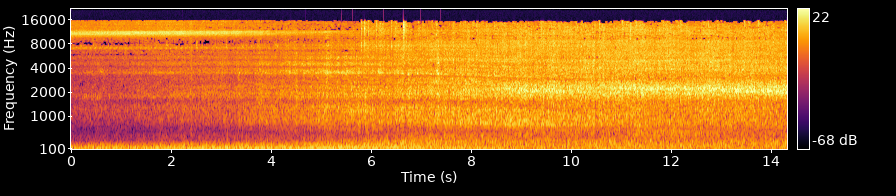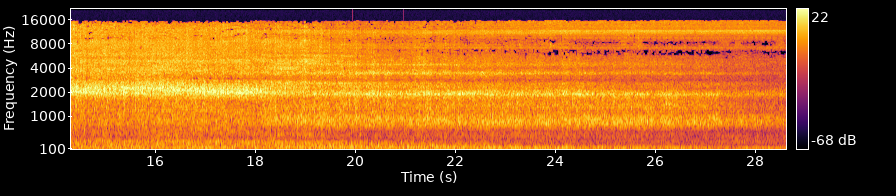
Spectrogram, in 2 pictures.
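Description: Dharmawangsa passenger train, behind a CC201 diesel-electric locomotive, passing close by: a loud steady rumble of wheels on rail with a high tone over it through the middle. It is loudest a few seconds in and eases off near the end as the coaches go by.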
